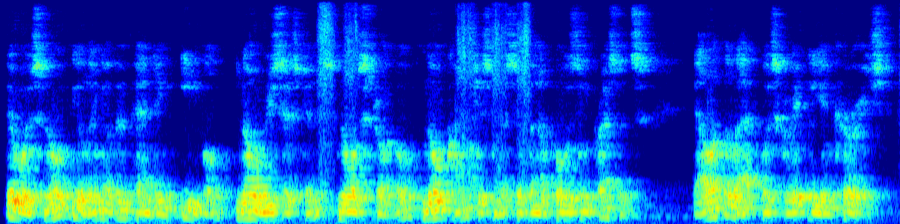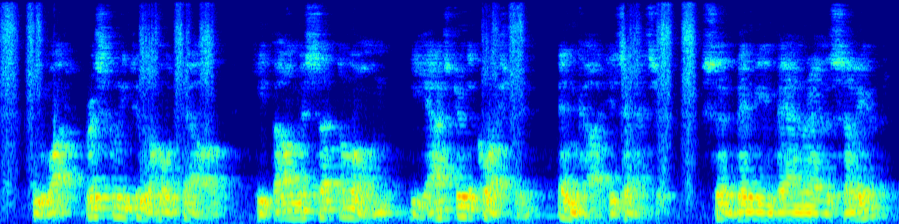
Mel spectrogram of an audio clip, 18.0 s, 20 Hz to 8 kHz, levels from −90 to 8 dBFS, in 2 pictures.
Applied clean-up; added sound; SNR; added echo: neural separator model SepFormer DNS4.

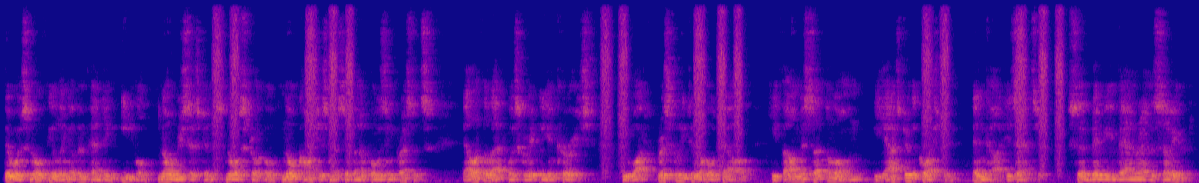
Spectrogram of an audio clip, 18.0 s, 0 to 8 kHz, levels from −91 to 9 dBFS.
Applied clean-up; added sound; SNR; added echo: none; Respiratory sounds; 19 dB; reverberation time 0.6 s.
